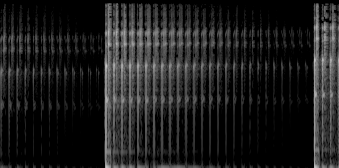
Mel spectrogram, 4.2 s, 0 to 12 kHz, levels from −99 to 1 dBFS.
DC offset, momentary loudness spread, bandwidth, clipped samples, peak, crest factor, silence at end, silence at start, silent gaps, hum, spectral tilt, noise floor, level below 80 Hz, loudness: under 0.1%; 25 LU; 11.5 kHz; under 0.1%; -4 dBFS; 30 dB; 0.05 s; 1.3 s; none; none; 1.5 dB/octave; -72 dBFS; -52 dBFS; -29 LUFS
